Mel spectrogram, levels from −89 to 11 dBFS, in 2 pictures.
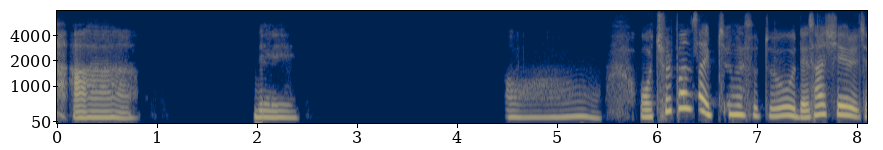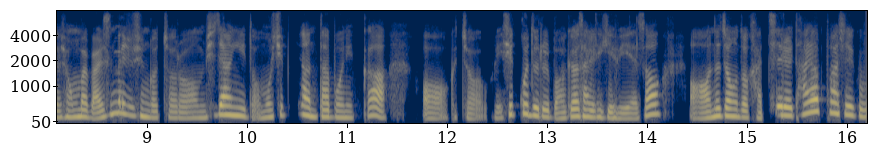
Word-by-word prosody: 아. 160 -1 -2 1.2
네. 170 -2 -3 2.1
어. 175 +1 -7 0.4
어 185 0 +2
출판사 375 - +3
입장에서도 225 -5 +1
네 170 -1 +2
사실 240 +1 +3
이제 180 -3 -3
정말 180 +1 +1
말씀해 200 - 0
주신 210 -5 -1
것처럼 155 -1 -5
시장이 225 +1 +4
너무 170 +1 -4
쉽지 225 +5 -8
않다 185 -4 +3
보니까 170 +4 -1 0.3
어 140 -1 -4
그쵸 140 -6 -9
우리 150 0 -9
식구들을 220 - +1
먹여 150 +7 +1
살리기 175 -5 0
위해서 140 - +1 0.3
어 - - -5
어느 180 +7 +4
정도 195 -5 +3
가치를 215 +8 +3
타협하시고 270 - +3
185 Hz, 255 characters per minute, -23 LUFS, 165-225 Hz, 2.1 s, 시장이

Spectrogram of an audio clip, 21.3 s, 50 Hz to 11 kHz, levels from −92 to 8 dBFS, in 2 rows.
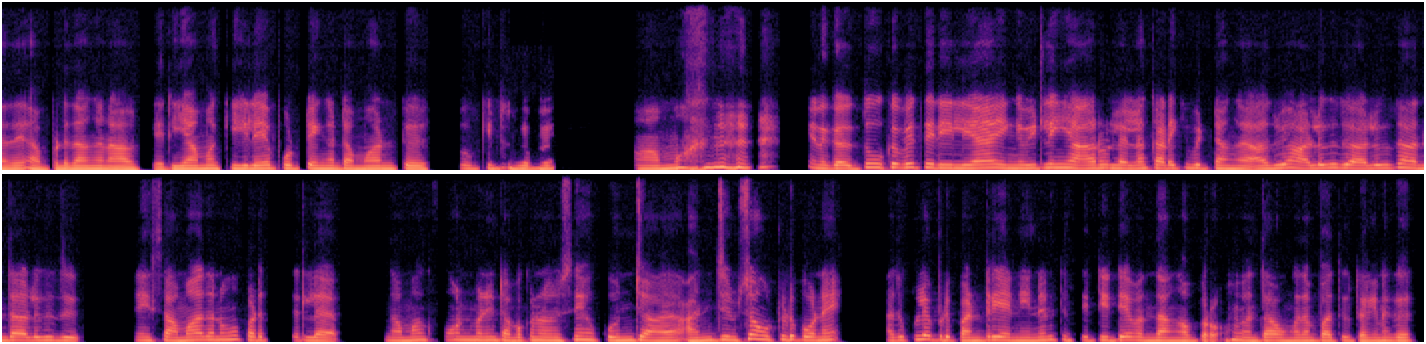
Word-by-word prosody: அது 175 +2 +2
அப்படிதாங்க. 175 +2 +2
நான் 165 -2 +3
தெரியாம 185 +4 +3
கீழயே 195 +1 +3
போட்டேங்க 195 -1 +1
டமான்ட்டு 180 +1 +2 0.3
தூக்கிட்டு 195 +1 -4
இருக்கப்ப. 185 -1 0 0.7
ஆமாங்க. 220 +7 +2 0.7
எனக்கு 205 -2 0
அது 200 - +1
தூக்கவே 255 0 +1
தெரியலையா? 220 -2 +2 0.2
எங்க 215 -1 0
வீட்லயும் 235 +1 +1
யாரும் 215 +2 +1
இல்லல்ல 205 -1 0
கடைக்கி 205 +1 -1
போய்ட்டாங்க. 200 -3 0 0.2
அதுவே 210 +5 +1
அழுகுது 225 +3 0
அழுகுது 215 +4 -2
அந்த 205 +1 0
அழுகுது. 205 -1 -1 0.5
எனக்கு 210 -2 -5
சமாதானமும் 230 +4 0
படுத்த 210 -1 -2 0.2
தெரில. 195 -1 -1 0.5
எங்க 200 - -6
அம்மாவுக்கு 215 +2 -2
ஃபோன் 220 0 -2
பண்ணி 220 0 0
டப்பக்கனு 210 +1 0
வெச்சேன் 225 +3 0
கொஞ்சம் 205 0 +2
அ - - +2 0.2
5 210 +4 +1
நிமிஷம் 265 +6 +1
விட்டுட்டு 245 +1 -1
போனேன். 220 +2 0 0.4
அதுக்குள்ள 220 +5 -1
இப்டி 220 -1 0
பண்றியா? 215 +3 +2
நீனு 195 +3 0
திட்டிட்டே 215 +1 -2
வந்தாங்க 195 -1 0
அப்புறம். 185 +1 -3 0.2
அதான் 200 +2 +1
அவங்க 190 -1 -1
தான் 195 +1 -3
பார்த்துக்கிட்டாங்க. 190 -1 -1
எனக்கு. 195 -1 0
205 Hz, 150 wpm, -18 LUFS, 190-220 Hz, 0.7 s, நான்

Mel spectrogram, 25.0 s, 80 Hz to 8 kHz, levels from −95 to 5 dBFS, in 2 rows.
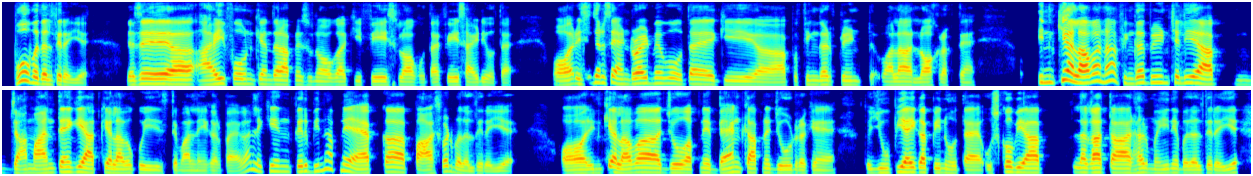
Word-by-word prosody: वो 285 +2 +3
बदलते 170 - +1
रहिए। 110 -1 -8 0.4
जैसे 170 +3 +6
अ, 155 -2 +5
iPhone 175 0 -1
के 165 - -4
अंदर 155 -1 -1
आपने 145 0 -2
सुना 135 -1 -11
होगा 130 0 -4
कि 135 - -12
फेस 130 +1 -4
लॉक 120 -2 -3
होता 110 +1 -10
है, - - -8
फेस 130 0 -5
आईडी 120 +1 -6
होता 110 -3 -12
है। - - -13 0.5
और 150 +5 +1
इसी 175 +3 -7
तरह 220 -1 0
से - - 0
Android 185 +4 +2
में 190 - -3
वो 185 0 -5
होता 170 0 -3
है 160 -2 +1
कि 135 -1 -5
अ, 125 - -2
आप 115 0 -3
फिंगरप्रिंट 145 -2 -8
वाला 125 0 0
लॉक 120 0 -4
रखते - - -10
हैं। - - -12 0.7
इनके 225 +7 +1
अलावा 245 -1 +8
ना 265 +3 0
फिंगरप्रिंट 210 +1 -3
चलिए 210 0 -1
आप, 165 0 +4 0.4
जहाँ 130 - -1
मानते 135 +4 +1
हैं 170 - +2
कि 175 - +1
आपके - - -3
अलावा 135 -1 0
कोई 125 -2 -6
इस्तेमाल 110 0 -8
नहीं 110 0 -11
कर 110 - -9
पाएगा 100 - -6
लेकिन 185 -2 -6
फिर 180 +2 0
भी 195 - -7
ना 265 - -7
अपने 230 -6 -3
ऐप 135 +1 +4
का 170 -2 +5
पासवर्ड 125 +11 0
बदलते 105 +2 -6
रहिए। 100 +1 -8 0.5
और 125 +2 +2
इनके 135 +6 -1
अलावा 155 +1 +5
जो 145 0 +1
अपने 150 +1 -5
बैंक 160 +3 0
आपने 145 +1 -1
जोड़ 130 -1 -5
रखे 120 +1 -5
हैं 115 -1 -7 0.3
तो - - -9
यूपीआई 150 +4 +3
का 160 -1 +5
पिन 145 -1 -4
होता 125 -2 -3
है 120 - 0
उसको 175 +6 -1
भी 160 -1 +1
आप 145 0 +2 0.3
लगातार 155 -3 +4
हर 145 +1 -2
महीने 135 +2 -8
बदलते 125 +1 -5
रहिए। 125 +5 -5
145 Hz, 210 wpm, -23 LUFS, 125-170 Hz, 0.7 s, अलावा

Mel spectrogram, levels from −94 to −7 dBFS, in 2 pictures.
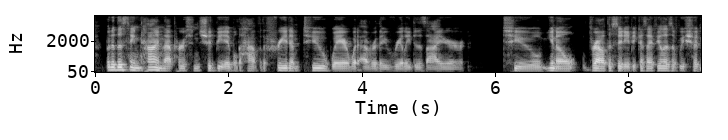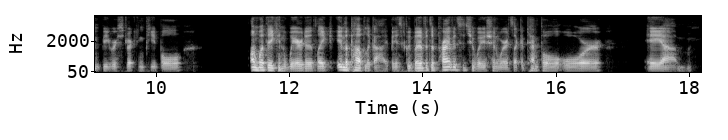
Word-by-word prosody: but 140 - 0
at 140 - +4
the 140 - +7
same 140 -4 +1
time, 140 0 +4
that 105 -2 +1
person 110 -1 -5
should 115 +2 +2
be 105 -3 -1
able 105 0 -3
to 100 - -6
have 105 -3 -4
the - - -13
freedom 120 -4 -1 0.2
to 120 -1 +1
wear 100 0 +2
whatever 100 0 -4
they 95 0 -8
really 100 +1 -5
desire 95 0 -7 0.6
to, 100 -2 -4
you 120 - +2
know 100 -2 0 0.2
throughout 115 -5 +6
the 110 - -3
city, 105 -2 0
because - - -6
I 110 - +2
feel 115 0 -1
as 110 -1 0
if 105 - -9
we 105 - -5
shouldn't 110 0 -2
be 105 - -7
restricting 100 -1 -7
people 100 -1 -6 1.0
on 140 - +8
what 130 -1 +6
they 125 - +7
can 115 -5 -4
wear 105 +1 +3
to, 105 -1 +1
like, 105 0 +1
in 145 - +5
the 135 - +8
public 130 -3 +3
eye - - -5
basically. - - -6
But 120 - +5
if 120 - +2
it's 125 - -3
a - - +4
private 140 +2 +5
situation 105 -6 -3
where 95 0 -2
it's - - -7
like - - -6
a - - -11
temple 100 -3 -4
or 100 0 -1 0.7
a, 100 0 +2
um, 90 +1 -3
105 Hz, 205 wpm, -24 LUFS, 100-120 Hz, 1.0 s, on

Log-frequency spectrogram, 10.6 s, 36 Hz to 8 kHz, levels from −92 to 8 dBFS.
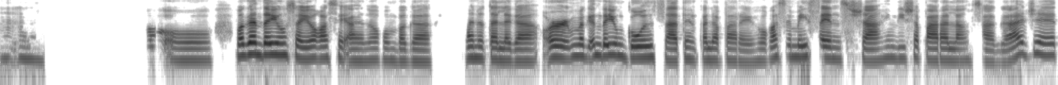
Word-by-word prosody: Mm. 195 -2 -17 1.0
Oo, 180 -3 -7 0.2
maganda 255 +2 +6
yung 250 -1 +2
sa'yo. 200 -1 +2
Kasi 205 -1 -2
ano 175 +1 -4
kumbaga 175 -2 -5 0.3
ano 205 0 -2
talaga 175 -2 0
or 210 0 +7
maganda 230 +1 0
yung 240 -2 0
goals 210 +1 +1
natin 180 +1 +1
pala 180 -1 -4
pareho. 175 0 -8
Kasi 220 +2 -4
may 215 +1 -3
sense 200 -3 +1
siya, 175 0 +2
hindi 200 0 -11
siya 200 +2 -4
para 180 -1 +2
lang 175 0 -5
sa 170 -1 -6
gadget, 245 - -2
190 Hz, 155 wpm, -20 LUFS, 175-210 Hz, 1.0 s, or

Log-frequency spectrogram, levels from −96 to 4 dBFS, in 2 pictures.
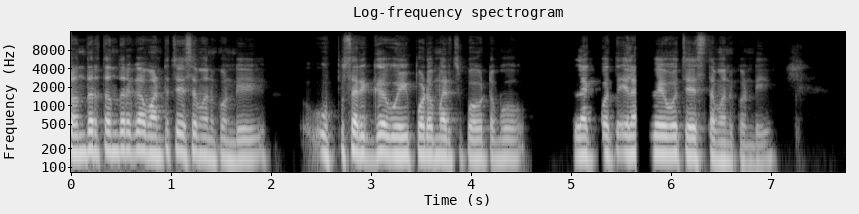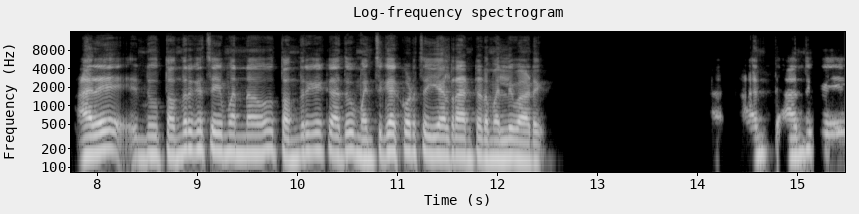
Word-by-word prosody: తొందర, 170 +3 +4
తొందరగా 185 0 +3
వంట 160 +1 +2
చేసామనుకోండి. 145 -5 -1 0.8
ఉప్పు 150 +5 -7
సరిగ్గా 165 -2 +4
వేయిపోవడం 155 0 +3
మర్చిపోవటము, 140 -1 -2 0.7
లేకపోతే 155 +2 -1
ఇలాంటివేవో 165 -1 +3
చేస్తామనుకోండి, 130 -5 -1 1.0
"అరే 170 +4 +5 0.4
నువ్వు 160 -1 -2
తొందరగా 185 +5 +1
చేయమన్నావు, 170 -1 0 0.2
తొందరగా 165 +5 -1
కాదు 160 +3 0
మంచిగా 165 +5 +1
కూడా 175 -1 +1
చెయ్యాలిరా 155 -1 +2
అంటాడు" 140 -1 -1
మళ్ళీ 140 +1 +2
వాడే. 125 -1 0 1.8
అ - - -14 0.4
అంత్ 160 +2 -6 0.2
అందుకే, 175 +3 -4
155 Hz, 100 wpm, -21 LUFS, 145-170 Hz, 1.8 s, అరే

